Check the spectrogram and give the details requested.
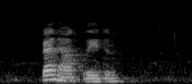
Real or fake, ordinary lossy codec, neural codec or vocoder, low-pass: real; AAC, 32 kbps; none; 7.2 kHz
